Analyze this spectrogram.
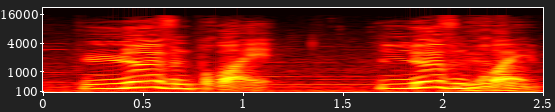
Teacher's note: the R is pronounced in the back of your throat, like in French. But if you can do a rolled R like in Spanish, that works too.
